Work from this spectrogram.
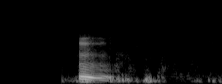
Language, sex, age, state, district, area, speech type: Santali, male, 30-45, Jharkhand, East Singhbhum, rural, conversation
